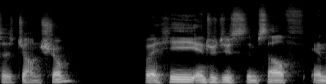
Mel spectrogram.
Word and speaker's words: John Sham: The interview with John Sham, I've heard his name pronounced as John Shum, but he introduced himself in that interview as, "Hi, I'm John Sham," and his English is very good.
